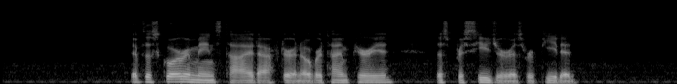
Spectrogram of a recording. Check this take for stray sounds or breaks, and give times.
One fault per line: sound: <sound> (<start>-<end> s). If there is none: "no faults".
no faults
